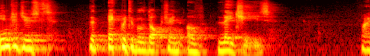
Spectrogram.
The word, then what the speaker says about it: laches: He introduced the equitable doctrine of laches by saying it's pronounced rather like it might be pronounced by a refined Chinese waiter, laches.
